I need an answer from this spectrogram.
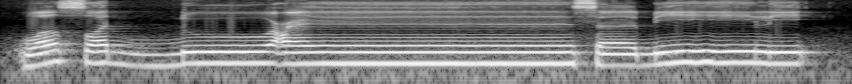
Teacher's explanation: Nun sukun bertemu dengan huruf sin, maka cara membacanya adalah disamarkan. Samar dalam artian antara idgham dan izhar disertai dengan gunnah, atau hukum tersebut kita kenal sebagai ikhfa.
